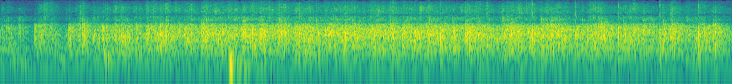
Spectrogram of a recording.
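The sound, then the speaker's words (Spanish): An audience claps steadily, a dense wash of applause that holds at an even level throughout, without any voices standing out. “Bueno, el aplauso quiere decir que coincidimos y gracias por el apunte.”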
